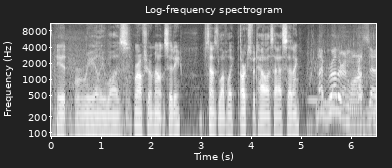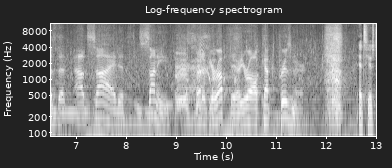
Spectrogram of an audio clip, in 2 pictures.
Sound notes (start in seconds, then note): 9.0 loud cough; 12.0 big sniff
